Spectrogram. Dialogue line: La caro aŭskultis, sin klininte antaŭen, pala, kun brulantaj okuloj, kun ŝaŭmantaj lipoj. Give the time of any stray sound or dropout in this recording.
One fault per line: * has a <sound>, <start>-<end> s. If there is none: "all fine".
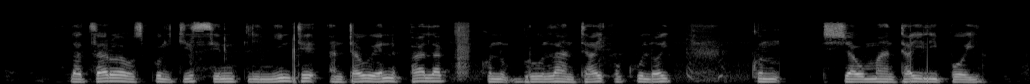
* has a squeak, 4.5-4.7 s
* has a cough, 6.8-7.4 s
